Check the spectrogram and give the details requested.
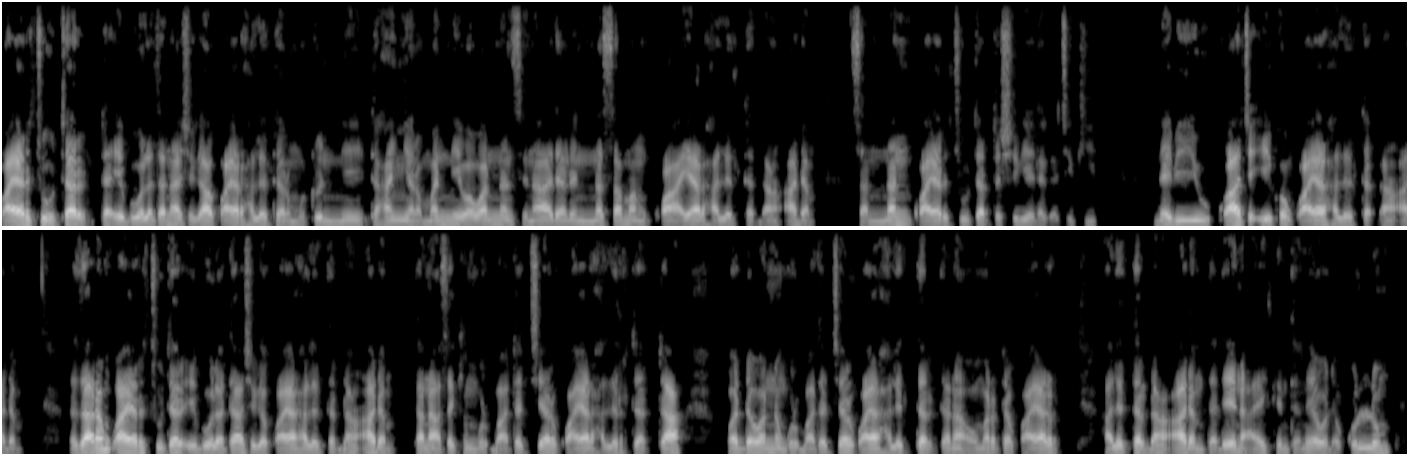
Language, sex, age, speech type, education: Hausa, male, 15-29, spontaneous, tertiary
